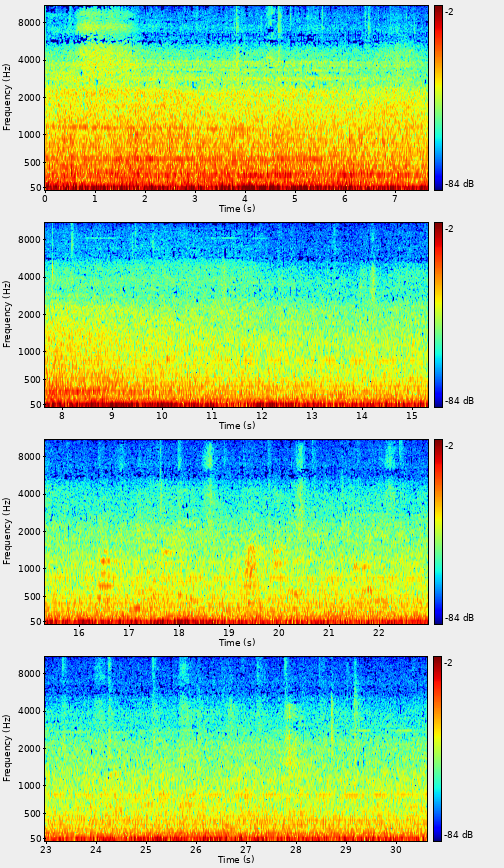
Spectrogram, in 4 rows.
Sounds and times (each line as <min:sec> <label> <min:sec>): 0:00.0 train 0:30.6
